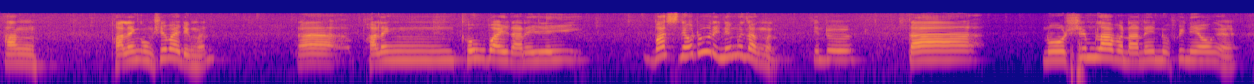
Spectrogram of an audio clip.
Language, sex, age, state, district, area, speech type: Bodo, male, 60+, Assam, Kokrajhar, urban, spontaneous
